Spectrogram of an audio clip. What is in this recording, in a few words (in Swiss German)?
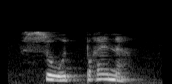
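"sodbrenne", Alsace, Haut Rhin; medecine; pyrosis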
